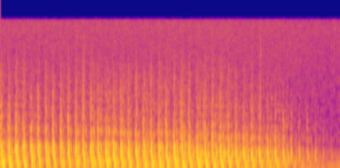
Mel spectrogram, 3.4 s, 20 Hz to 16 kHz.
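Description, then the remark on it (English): A CH-47A Chinook helicopter flying in low and fast, audible to enemy gunners more than 8 miles away, its rotors beating out a loud, rapid and steady thudding pulse over a deep engine drone, which drops away abruptly near the end. “Even coming in low and fast, this CH-47A Chinook is advertising its presence to enemy gunners more than 8 miles away.”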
